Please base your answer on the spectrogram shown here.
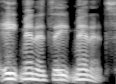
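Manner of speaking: plain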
